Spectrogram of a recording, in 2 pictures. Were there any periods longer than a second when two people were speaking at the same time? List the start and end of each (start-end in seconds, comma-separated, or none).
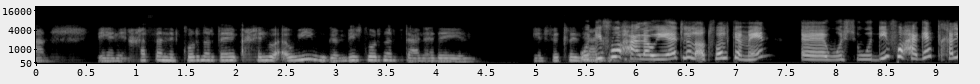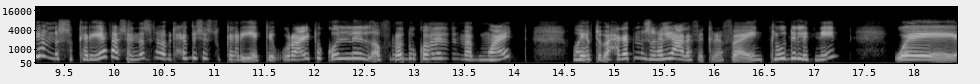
none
